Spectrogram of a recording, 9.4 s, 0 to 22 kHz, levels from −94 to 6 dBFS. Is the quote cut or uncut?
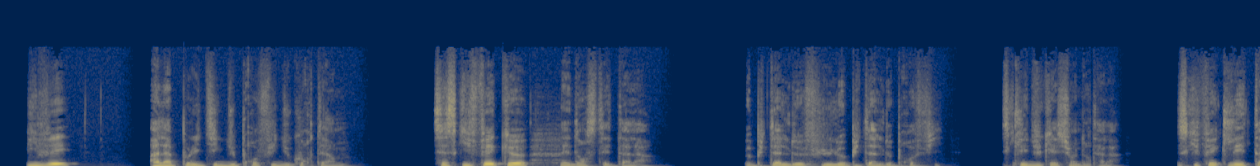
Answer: cut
